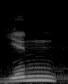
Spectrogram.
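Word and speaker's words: YInMn: uh yep okay so it no it's called yin it it's spelled y y l n m n it's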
